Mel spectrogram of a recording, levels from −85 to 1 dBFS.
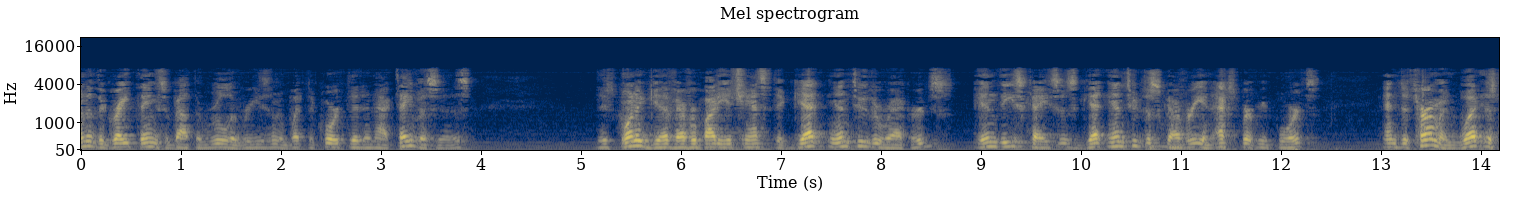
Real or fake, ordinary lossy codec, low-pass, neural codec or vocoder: real; AAC, 32 kbps; 7.2 kHz; none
